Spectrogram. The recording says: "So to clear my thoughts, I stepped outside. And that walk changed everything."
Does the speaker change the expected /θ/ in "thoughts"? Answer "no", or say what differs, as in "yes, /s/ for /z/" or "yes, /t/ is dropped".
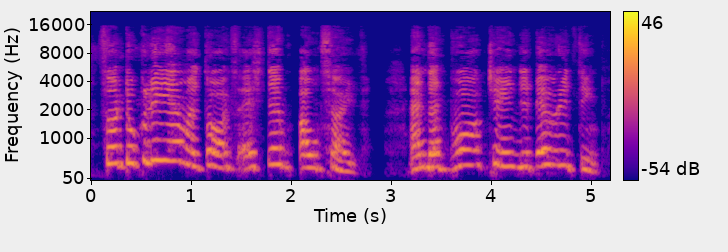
yes, /t/ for /θ/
